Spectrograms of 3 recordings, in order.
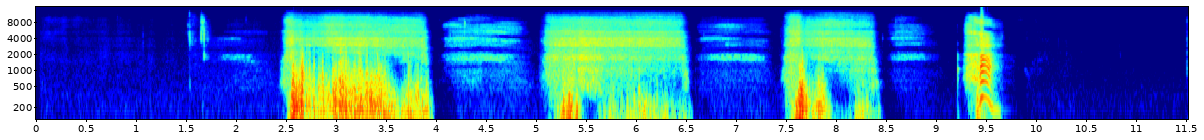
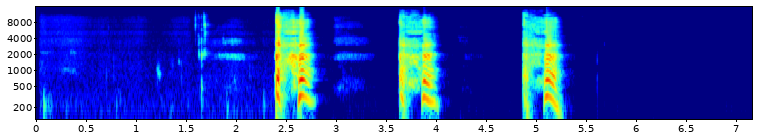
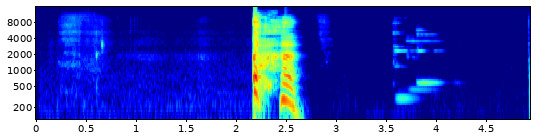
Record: {"exhalation_length": "11.5 s", "exhalation_amplitude": 32768, "exhalation_signal_mean_std_ratio": 0.38, "three_cough_length": "7.2 s", "three_cough_amplitude": 32768, "three_cough_signal_mean_std_ratio": 0.21, "cough_length": "4.9 s", "cough_amplitude": 32768, "cough_signal_mean_std_ratio": 0.18, "survey_phase": "beta (2021-08-13 to 2022-03-07)", "age": "45-64", "gender": "Female", "wearing_mask": "No", "symptom_none": true, "smoker_status": "Current smoker (1 to 10 cigarettes per day)", "respiratory_condition_asthma": false, "respiratory_condition_other": false, "recruitment_source": "REACT", "submission_delay": "1 day", "covid_test_result": "Negative", "covid_test_method": "RT-qPCR"}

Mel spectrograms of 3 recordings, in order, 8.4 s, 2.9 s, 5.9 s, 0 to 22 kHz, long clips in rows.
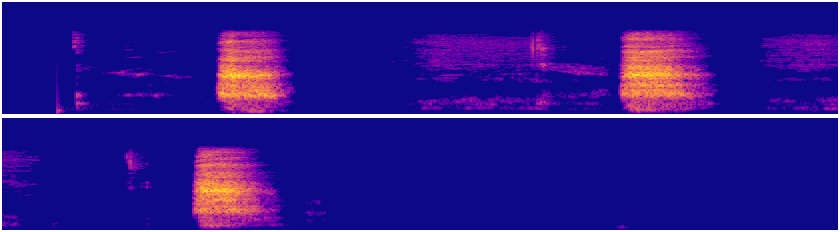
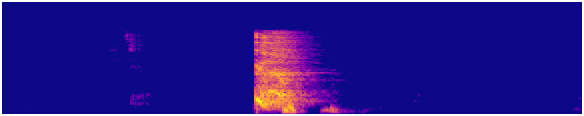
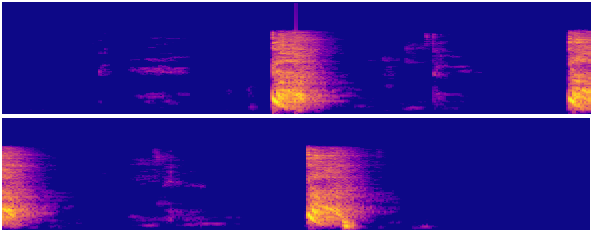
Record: {"exhalation_length": "8.4 s", "exhalation_amplitude": 29361, "exhalation_signal_mean_std_ratio": 0.26, "cough_length": "2.9 s", "cough_amplitude": 27824, "cough_signal_mean_std_ratio": 0.22, "three_cough_length": "5.9 s", "three_cough_amplitude": 28205, "three_cough_signal_mean_std_ratio": 0.26, "survey_phase": "beta (2021-08-13 to 2022-03-07)", "age": "45-64", "gender": "Female", "wearing_mask": "No", "symptom_none": true, "symptom_onset": "6 days", "smoker_status": "Never smoked", "respiratory_condition_asthma": false, "respiratory_condition_other": false, "recruitment_source": "REACT", "submission_delay": "1 day", "covid_test_result": "Negative", "covid_test_method": "RT-qPCR"}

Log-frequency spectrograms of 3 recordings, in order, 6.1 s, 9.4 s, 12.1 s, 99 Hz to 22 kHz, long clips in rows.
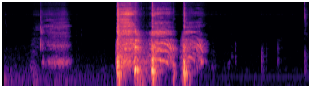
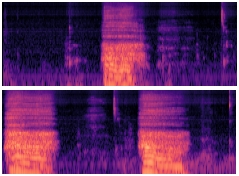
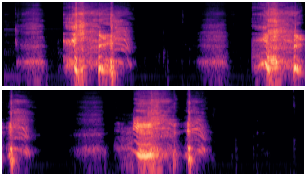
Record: {"cough_length": "6.1 s", "cough_amplitude": 31351, "cough_signal_mean_std_ratio": 0.31, "exhalation_length": "9.4 s", "exhalation_amplitude": 27304, "exhalation_signal_mean_std_ratio": 0.45, "three_cough_length": "12.1 s", "three_cough_amplitude": 32600, "three_cough_signal_mean_std_ratio": 0.36, "survey_phase": "beta (2021-08-13 to 2022-03-07)", "age": "65+", "gender": "Male", "wearing_mask": "No", "symptom_cough_any": true, "symptom_new_continuous_cough": true, "symptom_sore_throat": true, "symptom_abdominal_pain": true, "symptom_fatigue": true, "symptom_headache": true, "symptom_onset": "9 days", "smoker_status": "Ex-smoker", "respiratory_condition_asthma": false, "respiratory_condition_other": false, "recruitment_source": "REACT", "submission_delay": "1 day", "covid_test_result": "Negative", "covid_test_method": "RT-qPCR"}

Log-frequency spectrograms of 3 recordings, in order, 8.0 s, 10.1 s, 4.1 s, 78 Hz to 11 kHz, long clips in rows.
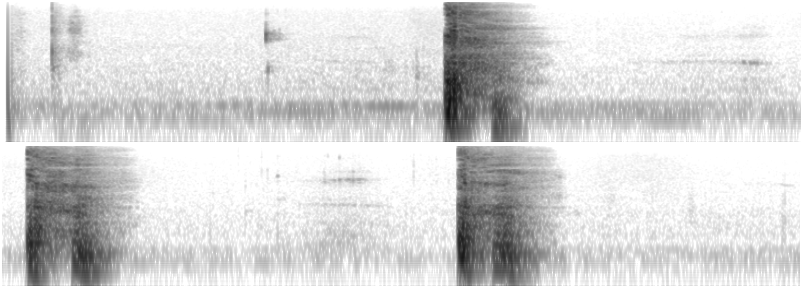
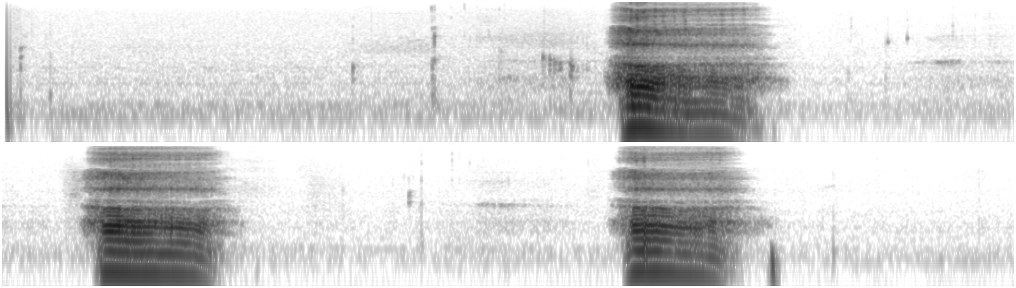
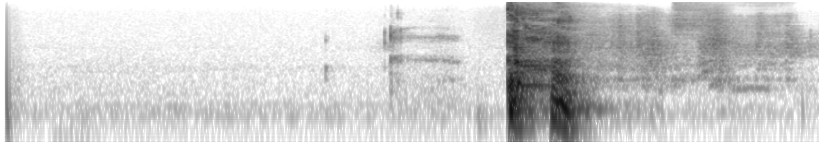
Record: {"three_cough_length": "8.0 s", "three_cough_amplitude": 27643, "three_cough_signal_mean_std_ratio": 0.2, "exhalation_length": "10.1 s", "exhalation_amplitude": 18519, "exhalation_signal_mean_std_ratio": 0.27, "cough_length": "4.1 s", "cough_amplitude": 29677, "cough_signal_mean_std_ratio": 0.23, "survey_phase": "beta (2021-08-13 to 2022-03-07)", "age": "65+", "gender": "Male", "wearing_mask": "No", "symptom_none": true, "smoker_status": "Ex-smoker", "respiratory_condition_asthma": false, "respiratory_condition_other": false, "recruitment_source": "REACT", "submission_delay": "1 day", "covid_test_result": "Negative", "covid_test_method": "RT-qPCR"}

